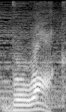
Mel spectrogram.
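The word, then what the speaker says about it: ברק: word lightning in Hebrew is word 12.99 it's pronounced Barack in Isaiah 14 12-19 it talks about Satan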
